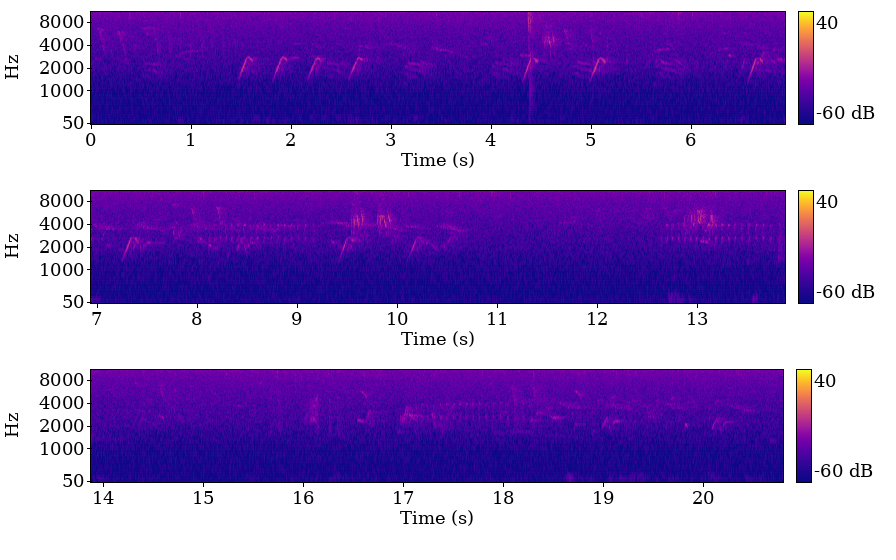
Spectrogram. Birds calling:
African Thrush (Turdus pelios), Slate-colored Boubou (Laniarius funebris), Kenya Rufous Sparrow (Passer rufocinctus)

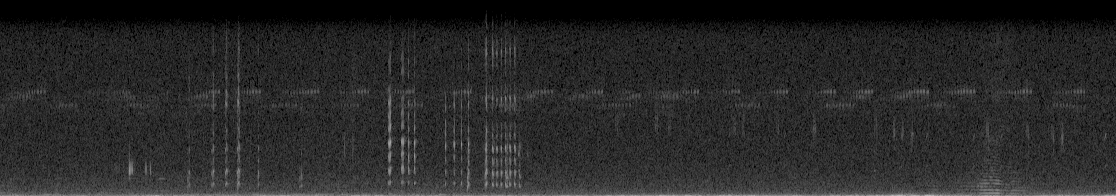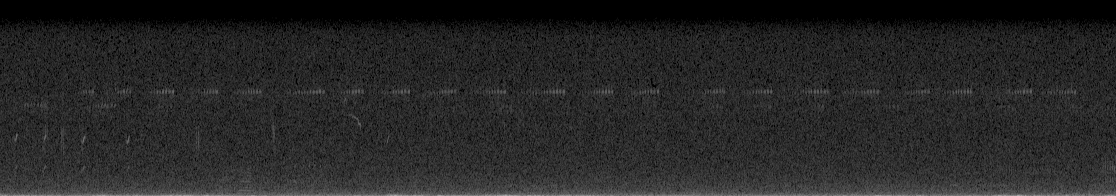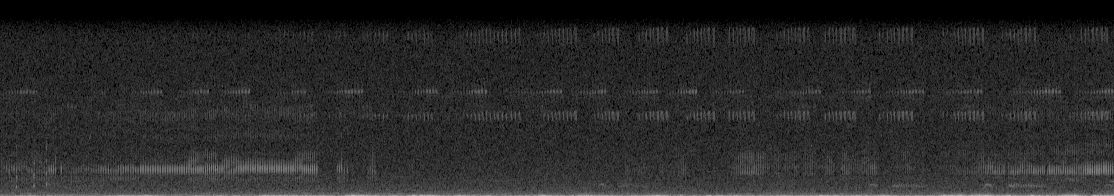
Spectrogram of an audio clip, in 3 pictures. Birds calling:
Long-toed Lapwing (Vanellus crassirostris), Garganey (Spatula querquedula)

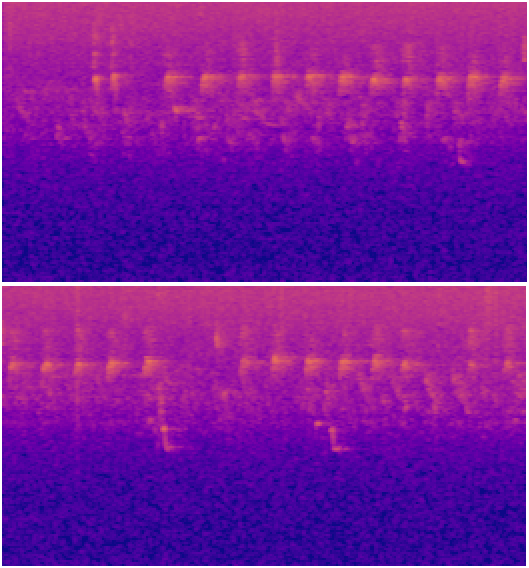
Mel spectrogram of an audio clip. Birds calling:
Gray Apalis (Apalis cinerea), Black-tailed Oriole (Oriolus percivali)

